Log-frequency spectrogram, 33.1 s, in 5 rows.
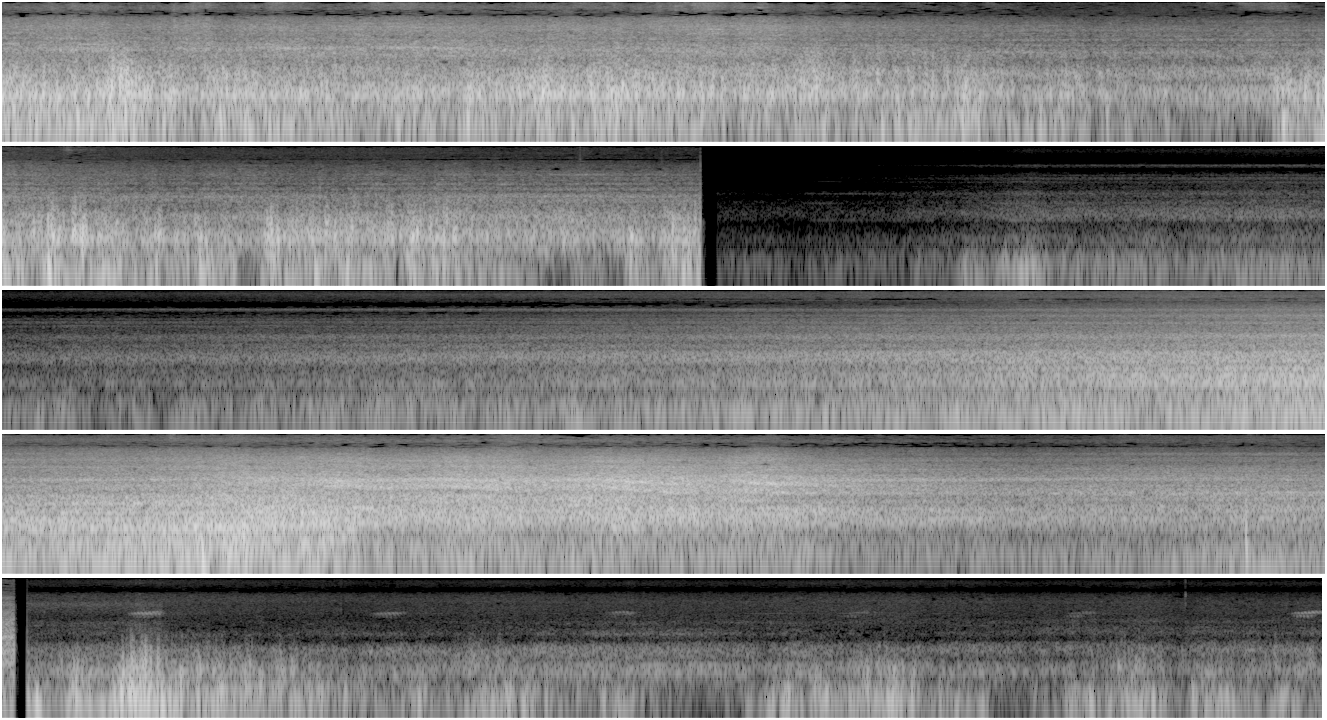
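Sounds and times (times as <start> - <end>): wind buffeting the microphone: 0.0 - 5.7, 6.3 - 9.1, 26.0 - 29.4, 30.2 - 33.0
passenger train passing: 0.0 - 10.1, 12.4 - 33.0.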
